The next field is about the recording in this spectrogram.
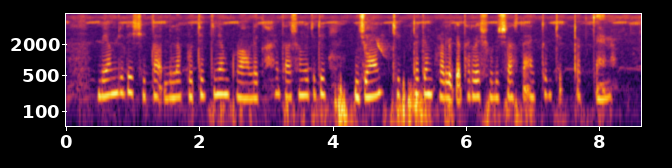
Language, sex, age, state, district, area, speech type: Santali, female, 18-30, West Bengal, Birbhum, rural, spontaneous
